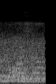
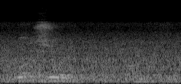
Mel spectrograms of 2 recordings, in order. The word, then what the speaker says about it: bonjour: Okay, so bonjour means good morning. Simple as this. And the next thing, okay, so is different. So what's the pronunciation? Pronunciation bonjour.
